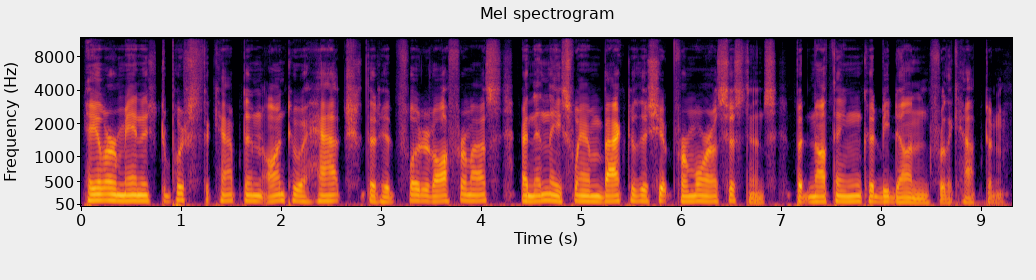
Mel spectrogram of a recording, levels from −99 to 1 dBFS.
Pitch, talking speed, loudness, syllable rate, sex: 105 Hz, 225 wpm, -22 LUFS, 5.3 syllables/s, male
